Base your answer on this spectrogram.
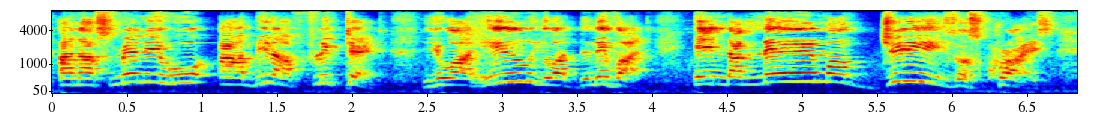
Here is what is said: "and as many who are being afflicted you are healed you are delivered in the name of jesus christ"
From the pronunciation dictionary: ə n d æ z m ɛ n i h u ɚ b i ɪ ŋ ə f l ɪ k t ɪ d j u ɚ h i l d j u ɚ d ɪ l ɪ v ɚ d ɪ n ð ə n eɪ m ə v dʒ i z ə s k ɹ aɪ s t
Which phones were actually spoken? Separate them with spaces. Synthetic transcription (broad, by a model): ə n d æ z m ɛ n i h u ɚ b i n ə f l ɪ k t ɪ d j u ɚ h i l j u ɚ d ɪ l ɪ v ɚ d ɪ n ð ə n eɪ m ə v dʒ i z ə s k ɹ aɪ s t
